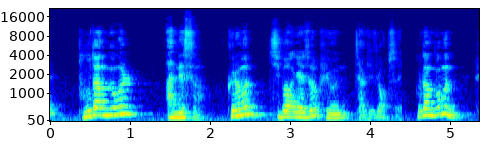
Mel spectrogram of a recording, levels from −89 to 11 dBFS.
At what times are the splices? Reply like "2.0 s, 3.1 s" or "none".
4.4 s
